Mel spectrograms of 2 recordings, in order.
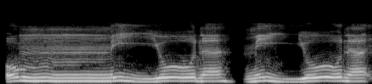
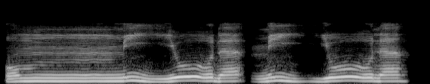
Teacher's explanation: ya itu ada sabdu dan kita kena tekankan ya al-musyaddadah supaya kita keluarkan dan kita sebut kedua-dua huruf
